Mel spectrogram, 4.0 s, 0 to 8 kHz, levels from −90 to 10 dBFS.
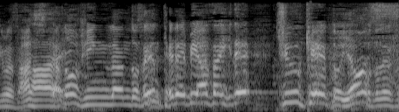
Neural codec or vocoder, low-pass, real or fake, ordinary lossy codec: codec, 16 kHz, 16 kbps, FreqCodec, larger model; 7.2 kHz; fake; AAC, 32 kbps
